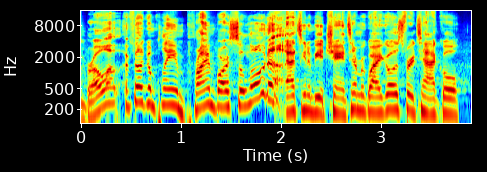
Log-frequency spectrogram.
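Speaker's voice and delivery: ordinary talk, nothing marked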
